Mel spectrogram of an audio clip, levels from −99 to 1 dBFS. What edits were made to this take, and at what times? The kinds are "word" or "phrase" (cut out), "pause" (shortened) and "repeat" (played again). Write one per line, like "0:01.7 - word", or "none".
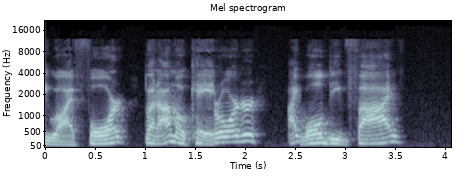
0:00.9 - pause
0:01.7 - word
0:02.6 - word

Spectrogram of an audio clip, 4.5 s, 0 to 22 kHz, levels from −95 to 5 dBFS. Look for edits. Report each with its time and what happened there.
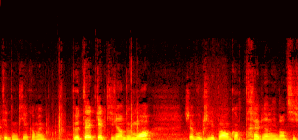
0:01.0 - pause
0:01.6 - word

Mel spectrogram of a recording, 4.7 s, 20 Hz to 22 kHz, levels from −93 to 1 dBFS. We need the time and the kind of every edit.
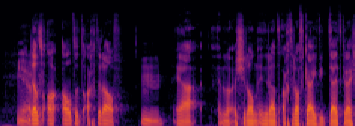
0:02.2 - pause

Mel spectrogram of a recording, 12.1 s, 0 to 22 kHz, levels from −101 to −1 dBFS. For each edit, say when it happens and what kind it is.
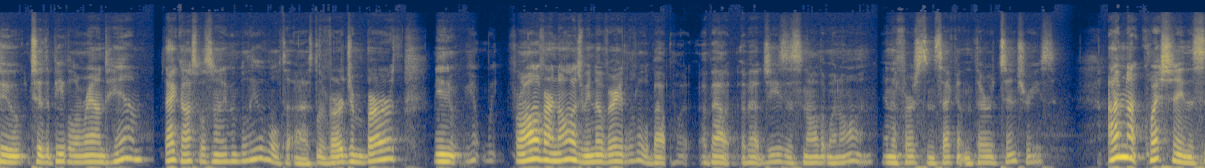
0:01.5 - pause
0:03.2 - phrase
0:05.0 - pause
0:06.6 - word
0:08.8 - pause

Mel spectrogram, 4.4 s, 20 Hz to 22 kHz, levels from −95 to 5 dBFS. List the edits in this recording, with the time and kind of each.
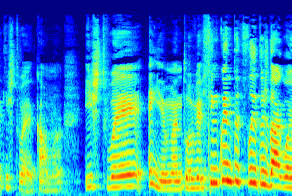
0:02.7 - word

